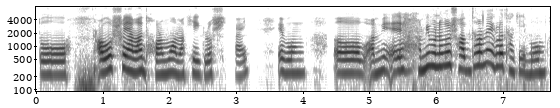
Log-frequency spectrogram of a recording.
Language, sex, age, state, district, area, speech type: Bengali, female, 30-45, West Bengal, Murshidabad, urban, spontaneous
